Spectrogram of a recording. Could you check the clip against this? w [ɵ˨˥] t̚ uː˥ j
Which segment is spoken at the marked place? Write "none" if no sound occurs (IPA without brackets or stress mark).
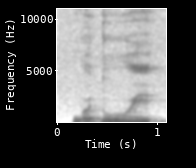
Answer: ɵ˨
